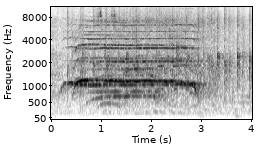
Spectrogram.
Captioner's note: applause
